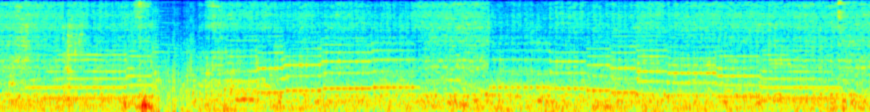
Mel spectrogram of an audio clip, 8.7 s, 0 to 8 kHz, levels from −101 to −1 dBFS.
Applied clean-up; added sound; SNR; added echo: neural separator model SepFormer DNS4.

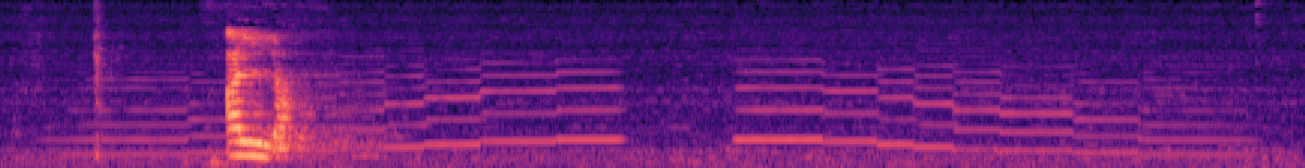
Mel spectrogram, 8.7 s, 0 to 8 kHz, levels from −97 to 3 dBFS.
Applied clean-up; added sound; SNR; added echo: none; Wind instrument, woodwind instrument; 16 dB; reverberation time 1.1 s.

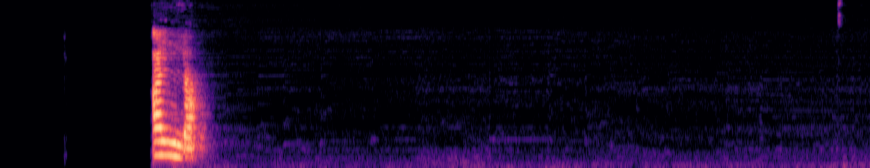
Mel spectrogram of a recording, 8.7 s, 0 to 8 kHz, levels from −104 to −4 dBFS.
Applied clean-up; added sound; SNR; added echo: neural mask model DeepFilterNet 3.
